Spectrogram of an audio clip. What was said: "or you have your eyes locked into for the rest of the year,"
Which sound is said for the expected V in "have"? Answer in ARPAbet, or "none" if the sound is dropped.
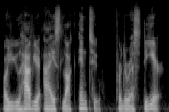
V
